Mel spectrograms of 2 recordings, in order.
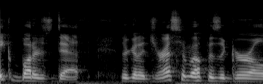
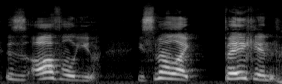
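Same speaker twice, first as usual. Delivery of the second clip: mock grieving father; 6 semitones higher, 7 dB louder than usual. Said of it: "picks up what he thinks is the corpse of his son".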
